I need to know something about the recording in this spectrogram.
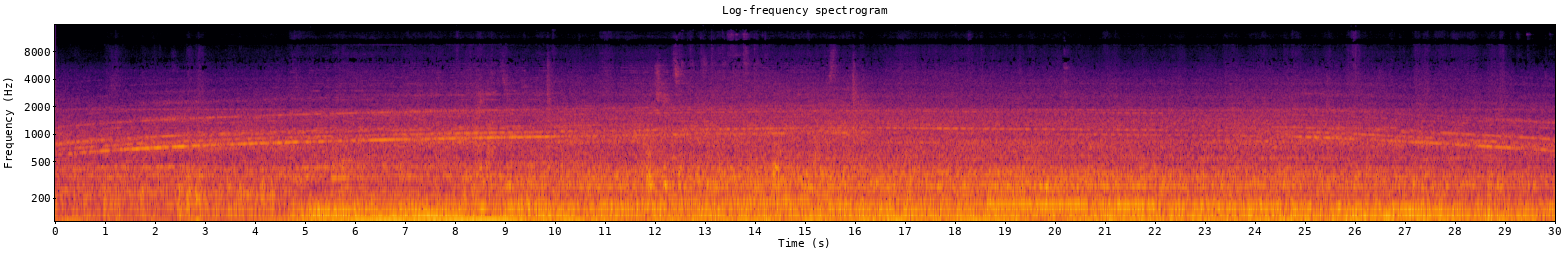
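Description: Tram wheels squeal on the rails in long, rising and falling whines.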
